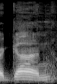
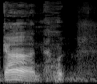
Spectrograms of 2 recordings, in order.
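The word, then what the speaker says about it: Oregon: Or a gun, not gone.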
